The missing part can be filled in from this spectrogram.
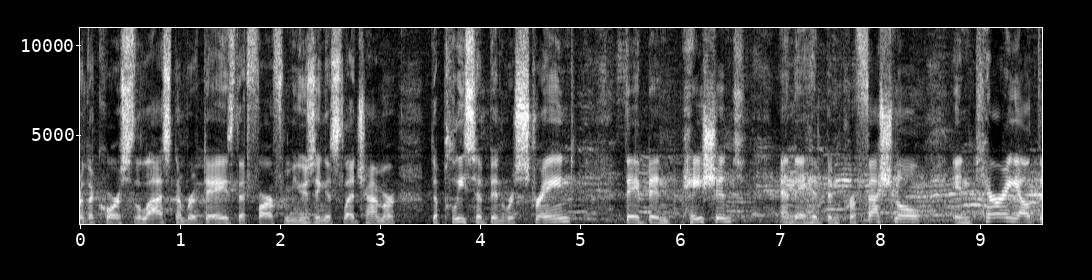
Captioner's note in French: voix de l'interprète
